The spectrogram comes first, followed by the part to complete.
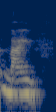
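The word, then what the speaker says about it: knife: दिली जात नाही उदाहरणार्थ नाईफ नाईफ स्पेलिंग काय आहे के एन आय एफ इ पण आपण नाईफ बोलतो की नाईफ बोलतो आपण नाईफ बोलतो के सायलेंट आहे आणि म्युझिकल विंडोज मध्ये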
